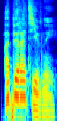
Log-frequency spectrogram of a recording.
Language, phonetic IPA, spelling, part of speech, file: Russian, [ɐpʲɪrɐˈtʲivnɨj], оперативный, adjective, Ru-оперативный.ogg
- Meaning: 1. efficient, prompt, quick 2. operative, surgical 3. strategical, operation(s), operational 4. operation(s) 5. operational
